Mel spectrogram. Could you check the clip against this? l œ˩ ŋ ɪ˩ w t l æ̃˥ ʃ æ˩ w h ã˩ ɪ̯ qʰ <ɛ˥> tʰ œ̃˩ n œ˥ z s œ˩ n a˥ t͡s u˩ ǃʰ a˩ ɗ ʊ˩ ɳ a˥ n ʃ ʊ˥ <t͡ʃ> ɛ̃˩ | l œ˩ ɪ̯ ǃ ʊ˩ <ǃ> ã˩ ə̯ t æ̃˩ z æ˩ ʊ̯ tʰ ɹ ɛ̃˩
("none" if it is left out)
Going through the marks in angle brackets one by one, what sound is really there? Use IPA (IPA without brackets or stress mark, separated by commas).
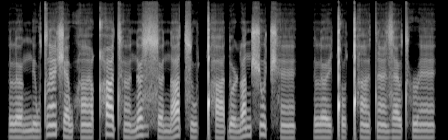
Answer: ɛ˥, t͡ʃʰ, ǃʰ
